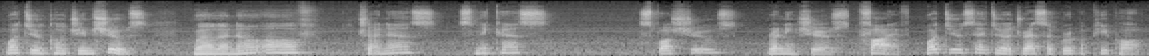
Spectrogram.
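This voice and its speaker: A man from Vietnam with a Vietnamese accent, talking slowly and deliberately in a home video blog, blunt when he gives his opinions. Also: a little high, gravelly, fairly bright tone, a little hiss or hum. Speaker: vlogger. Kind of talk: casual video blog, reading a quiz and ranting. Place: indoors at home at night, kept quiet.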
